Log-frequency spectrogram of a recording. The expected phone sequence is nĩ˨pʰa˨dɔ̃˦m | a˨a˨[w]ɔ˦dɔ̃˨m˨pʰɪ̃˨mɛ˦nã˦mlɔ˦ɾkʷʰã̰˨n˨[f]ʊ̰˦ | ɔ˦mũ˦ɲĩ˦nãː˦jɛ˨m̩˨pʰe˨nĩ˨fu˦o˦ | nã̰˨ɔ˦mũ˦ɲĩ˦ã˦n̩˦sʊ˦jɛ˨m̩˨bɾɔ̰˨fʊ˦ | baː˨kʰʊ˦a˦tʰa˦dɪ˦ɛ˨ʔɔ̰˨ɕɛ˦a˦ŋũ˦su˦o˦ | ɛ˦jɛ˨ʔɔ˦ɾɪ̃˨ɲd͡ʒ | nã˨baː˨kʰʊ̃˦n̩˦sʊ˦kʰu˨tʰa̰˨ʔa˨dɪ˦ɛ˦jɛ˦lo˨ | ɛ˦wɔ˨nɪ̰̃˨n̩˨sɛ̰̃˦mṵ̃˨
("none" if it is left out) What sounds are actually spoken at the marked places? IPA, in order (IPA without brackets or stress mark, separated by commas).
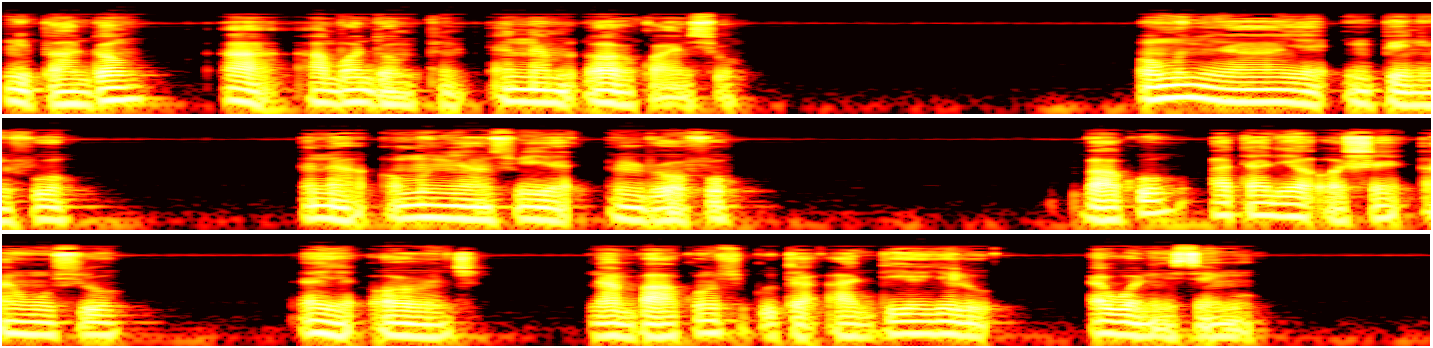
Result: b, s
